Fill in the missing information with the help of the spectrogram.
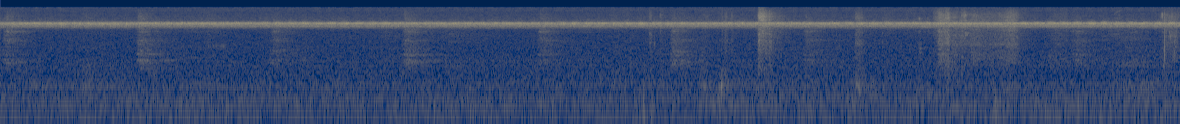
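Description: Quiet room with a steady high-pitched tone throughout and a few faint, short scratches of a pen writing on paper.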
